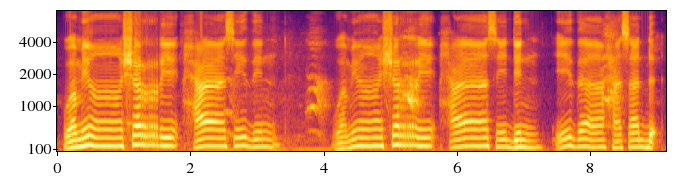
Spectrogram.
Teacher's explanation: Wa min syarri ini terdapat hukum bacaan ikhfa karena ada nun mati bertemu dengan sya, salah satu huruf ikhfa. Wa min bacanya mil, jangan wa min ya.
